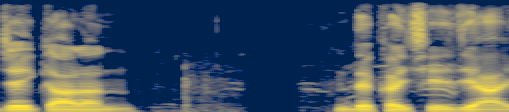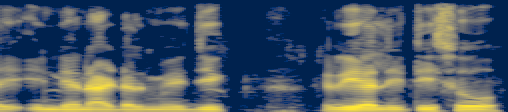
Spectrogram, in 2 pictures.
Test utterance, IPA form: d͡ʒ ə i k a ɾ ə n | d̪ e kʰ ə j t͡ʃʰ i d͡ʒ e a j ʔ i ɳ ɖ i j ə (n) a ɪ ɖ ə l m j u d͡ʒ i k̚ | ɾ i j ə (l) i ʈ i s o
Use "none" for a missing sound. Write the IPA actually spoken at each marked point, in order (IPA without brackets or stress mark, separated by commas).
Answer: n, l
